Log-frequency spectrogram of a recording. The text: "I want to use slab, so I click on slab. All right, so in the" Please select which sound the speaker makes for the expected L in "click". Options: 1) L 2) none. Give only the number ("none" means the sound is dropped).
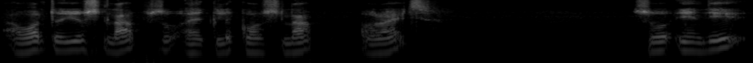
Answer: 1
